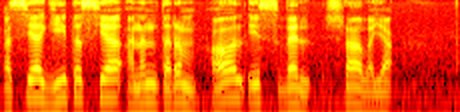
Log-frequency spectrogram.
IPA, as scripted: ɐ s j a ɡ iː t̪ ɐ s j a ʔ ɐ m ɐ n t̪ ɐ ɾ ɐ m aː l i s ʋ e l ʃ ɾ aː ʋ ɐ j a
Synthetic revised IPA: ɐ s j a ɡ iː t̪ ɐ s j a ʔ ɐ n ɐ n t̪ ɐ ɾ ɐ m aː l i s ʋ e l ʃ ɾ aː ʋ ɐ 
